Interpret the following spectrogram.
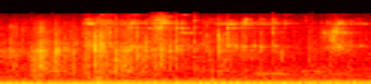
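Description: Faint jingling and clinking of a bunch of car keys, a scattering of small metallic clicks, over a low steady hum in the recording.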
